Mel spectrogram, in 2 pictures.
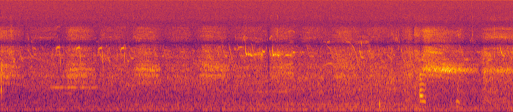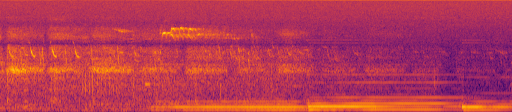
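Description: Crows cawing again and again over a steady rushing outdoor noise. About ten seconds in, music enters with held low chords, which step up to a new chord a couple of seconds later.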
